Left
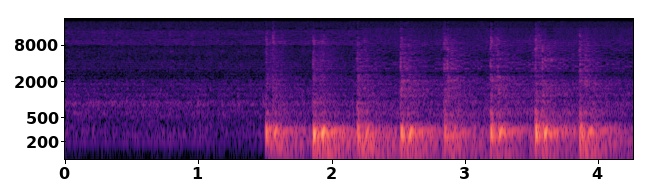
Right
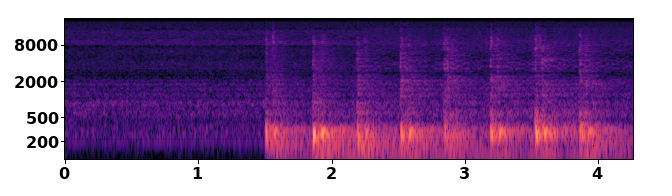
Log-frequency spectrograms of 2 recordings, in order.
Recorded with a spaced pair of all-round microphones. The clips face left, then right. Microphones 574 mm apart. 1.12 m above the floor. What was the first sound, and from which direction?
Running footsteps, 5° right (ahead or behind).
